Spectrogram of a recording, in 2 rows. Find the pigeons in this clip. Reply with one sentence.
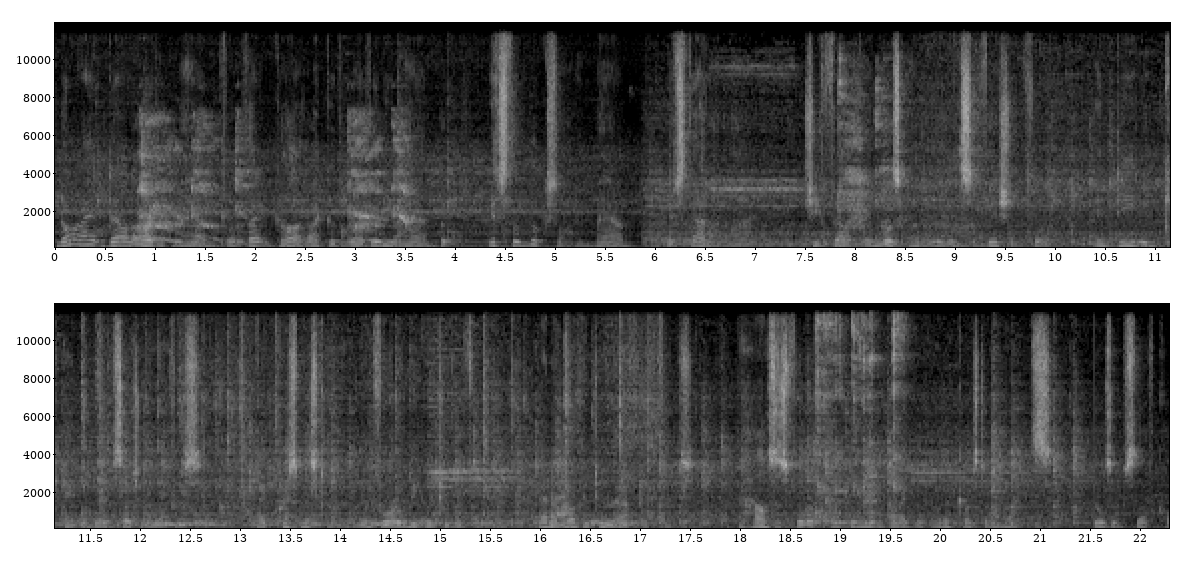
The pigeons can be heard from 11.1 to 17.2 s.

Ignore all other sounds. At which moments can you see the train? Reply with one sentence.
You can hear the train from 0.0 to 22.2 s.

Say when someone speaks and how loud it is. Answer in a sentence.
You can hear the talking from 0.0 to 22.2 s, at a steady volume.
